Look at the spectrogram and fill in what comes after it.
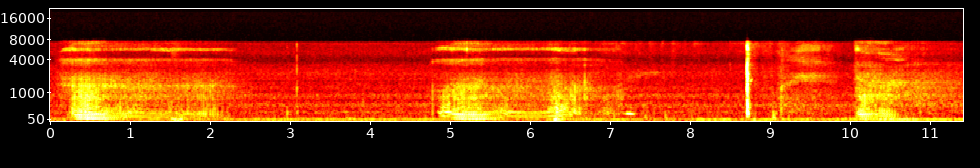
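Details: Loud rattling, grunting snores likened to a pig, separated by quieter breathing, with a sharp click midway and faint room noise; snoring.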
